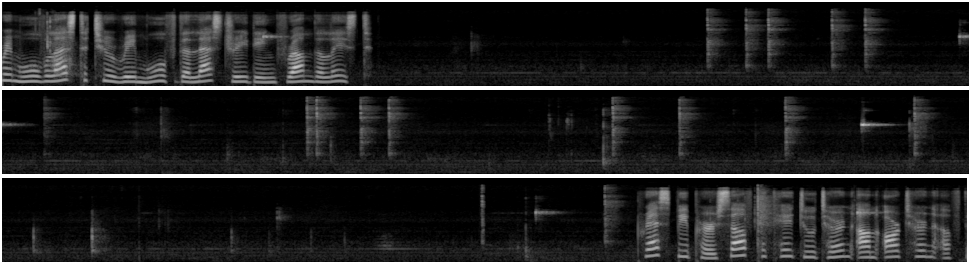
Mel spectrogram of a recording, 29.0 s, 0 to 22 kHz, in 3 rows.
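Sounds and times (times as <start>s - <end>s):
multimeter short high beeps: 18.3s - 18.7s.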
